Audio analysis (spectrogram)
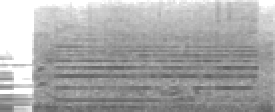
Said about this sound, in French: Euh, je suis en direct de New York, comme vous avez peut-être entendu et comme vous continuez d'entendre. Euh, il y a tellement de klaxons ici. Ça fait comme partie du, euh, du paysage sonore de la ville.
